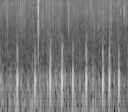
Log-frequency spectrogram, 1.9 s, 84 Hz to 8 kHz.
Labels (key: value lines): label: biophony, knock
recorder: SoundTrap 500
